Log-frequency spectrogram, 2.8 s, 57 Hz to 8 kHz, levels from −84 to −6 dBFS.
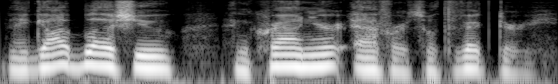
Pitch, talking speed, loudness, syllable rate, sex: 135 Hz, 215 wpm, -15 LUFS, 5.6 syllables/s, male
